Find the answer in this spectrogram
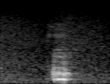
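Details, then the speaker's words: A single short, throaty gagging burst from a cat in a quiet room, part of hacking up a hairball. "oh my God sorry my cat's coughing up a hair ball let's just ignore that"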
